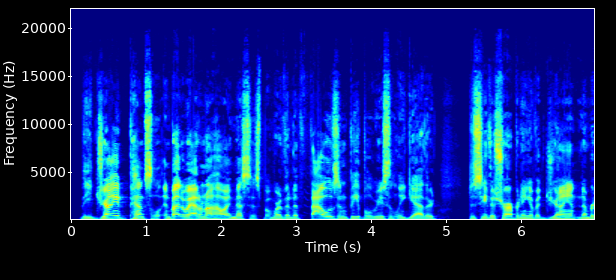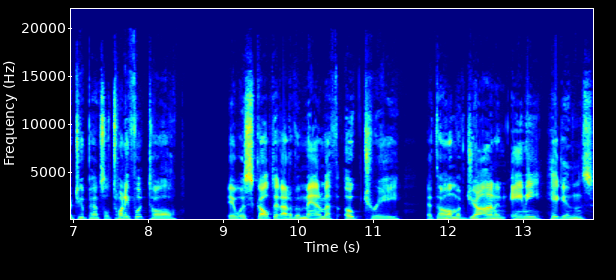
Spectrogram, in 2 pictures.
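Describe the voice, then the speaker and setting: A man speaks at a fairly quick pace with very wide pitch swings and a somewhat breathy voice, on a very clean recording with a silent background. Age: 60s. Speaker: podcast host, former radio host. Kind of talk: casual chat.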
